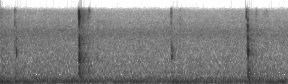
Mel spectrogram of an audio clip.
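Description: A few faint, widely spaced keystrokes click on a computer keyboard during a .NET web services coding session, quiet and isolated against a low background hum.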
